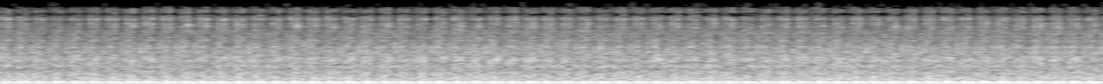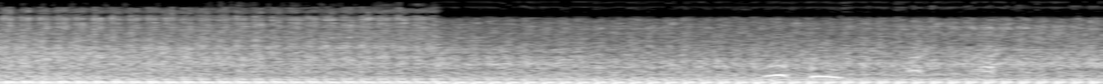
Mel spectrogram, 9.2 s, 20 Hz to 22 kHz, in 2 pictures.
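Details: Mid-1980s Kubota B7200 3-cylinder diesel just started at about 15°F after an ice storm, with no fuel additive: loud rhythmic knocking clatter of about three beats a second over a heavy idle. Typical cold diesel clatter.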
